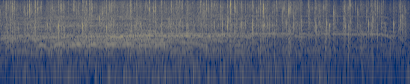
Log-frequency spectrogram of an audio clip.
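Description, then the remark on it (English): A crowd claps and cheers steadily for a newly announced homecoming queen, dense applause filling the whole stretch with high-pitched whoops and shouts rising over it, holding loud throughout before thinning slightly at the end. “Let's give a round of applause for our homecoming queen,”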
